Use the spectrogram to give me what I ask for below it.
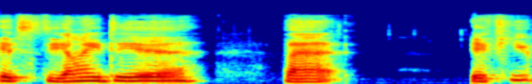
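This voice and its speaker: In a quiet background, a man with an English accent talks at a fairly slow pace. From southern England. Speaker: university AI institute director. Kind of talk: interview.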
